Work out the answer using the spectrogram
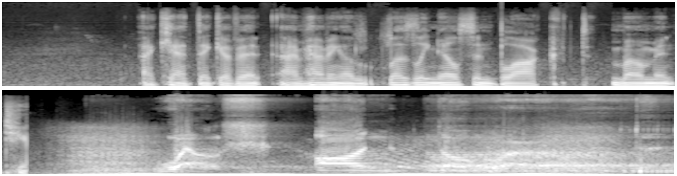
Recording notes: podcasts live from Café Anyway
